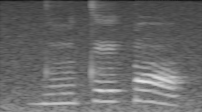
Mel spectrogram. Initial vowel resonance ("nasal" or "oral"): nasal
